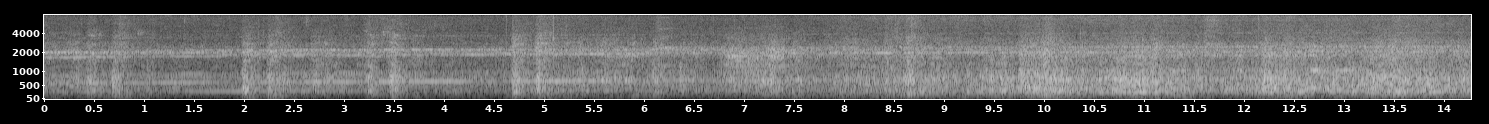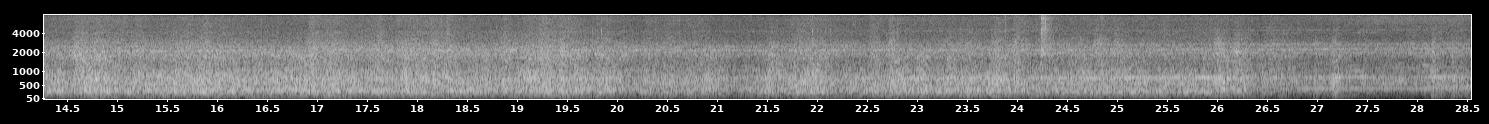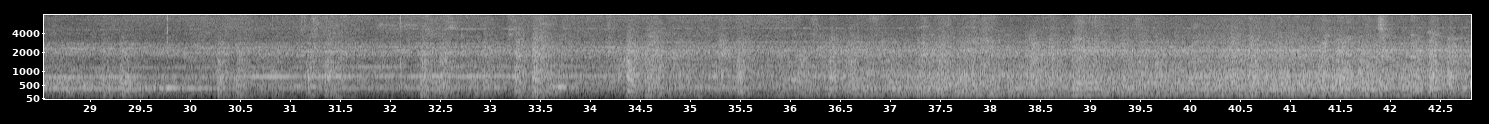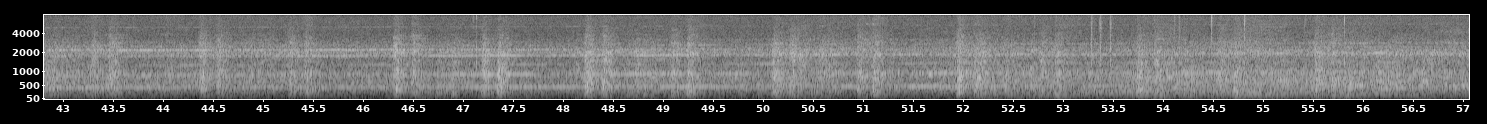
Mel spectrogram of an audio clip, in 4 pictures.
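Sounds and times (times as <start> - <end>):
electric train rumbling: 0.0 - 57.0
clicks over the rails: 51.9 - 55.9.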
